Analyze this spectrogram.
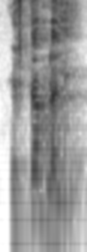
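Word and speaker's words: stubbornly: Said Nishad स्टबनली, स्टबनली, स्टबनली are silent है।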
